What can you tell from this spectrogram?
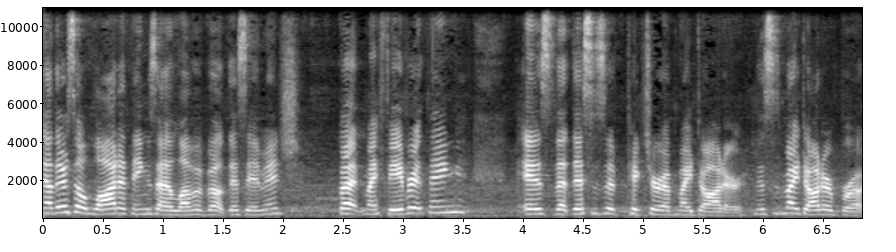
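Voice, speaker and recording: A high-pitched woman with a western Canadian accent and ordinary pitch variation, fairly quick, over light background noise. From Canada, Alberta (Calgary); Alberta. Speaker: landscape and astrophotographer; presenter. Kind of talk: presentation to an audience. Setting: stage at a trade expo with audience. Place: hall. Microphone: headset.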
